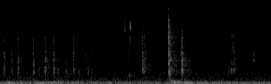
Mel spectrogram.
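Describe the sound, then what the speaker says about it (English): Computer keyboard keys clicked in a quick irregular run, one tap standing out louder, close and quiet against a low background hum, with no talking. "So I'm going to click enter again."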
